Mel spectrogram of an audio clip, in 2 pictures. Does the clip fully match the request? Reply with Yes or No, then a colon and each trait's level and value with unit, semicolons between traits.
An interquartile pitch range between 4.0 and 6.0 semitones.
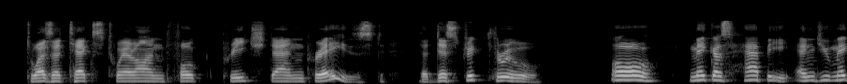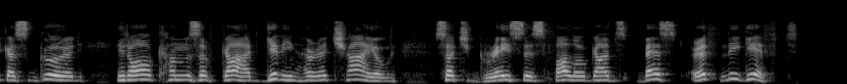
Yes: average, 4.7 semitones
